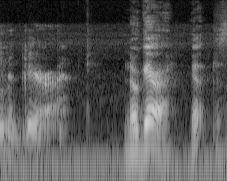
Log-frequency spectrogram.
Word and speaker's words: Nogueira: How do you say Nogueira?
